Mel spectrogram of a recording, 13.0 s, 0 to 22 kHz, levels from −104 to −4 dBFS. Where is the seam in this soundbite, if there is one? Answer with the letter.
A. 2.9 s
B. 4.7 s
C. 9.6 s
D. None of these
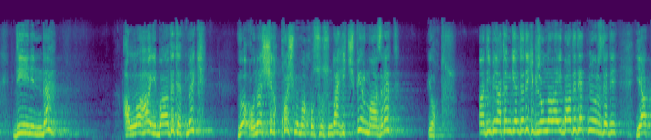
C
